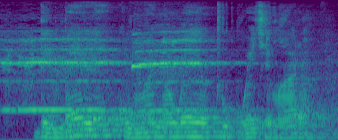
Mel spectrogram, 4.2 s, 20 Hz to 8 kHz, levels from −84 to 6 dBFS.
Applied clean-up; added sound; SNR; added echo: none; Train; 1 dB; reverberation time 1.9 s.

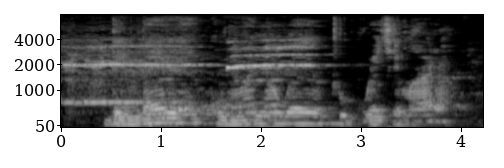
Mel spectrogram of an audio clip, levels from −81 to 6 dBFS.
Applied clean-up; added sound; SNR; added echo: classical method WPE with log-MMSE.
